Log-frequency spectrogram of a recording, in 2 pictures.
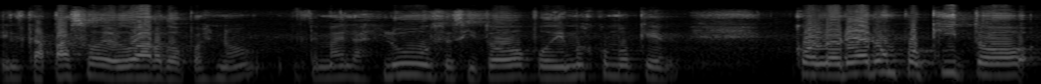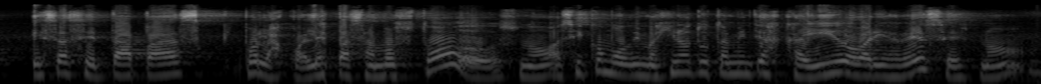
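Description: Speaking with a Peruvian accent, a woman talks at a fairly quick pace and medium pitch with ordinary pitch variation. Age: 40s. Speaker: singer-songwriter. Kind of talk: interview.

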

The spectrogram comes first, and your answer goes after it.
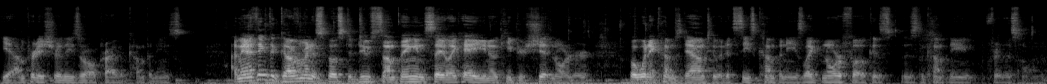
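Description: A man with a very deep, low pitch talks at a very fast pace with lively intonation. His loudness swings a lot, and the room echo is audible. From Sacramento area, California. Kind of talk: casual chat.

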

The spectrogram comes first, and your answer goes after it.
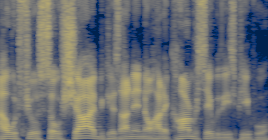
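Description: A man with a Californian accent speaks at a very fast pace in fairly low pitch. The recording is very clean with a silent background, and his pitch variation is ordinary. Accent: Californian American. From US West Coast (San Diego, California). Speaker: gaming YouTuber and streamer. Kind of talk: casual interview. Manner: halting, many fillers and repeats.

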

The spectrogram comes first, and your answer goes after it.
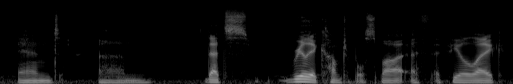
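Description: At a moderate pace, a man talks in a very deep, low pitch over a very clean recording with a silent background. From Texas (Beaumont, near Louisiana border). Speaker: rock guitarist. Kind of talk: casual chat.

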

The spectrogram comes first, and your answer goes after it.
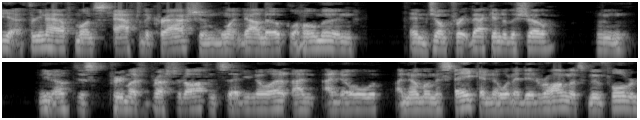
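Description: A man talks with an American accent at a medium pitch. His pace is fairly quick. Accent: often mistaken for US Southern. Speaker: pro gamer and ATV freestyler. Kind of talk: casual chat. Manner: animated.

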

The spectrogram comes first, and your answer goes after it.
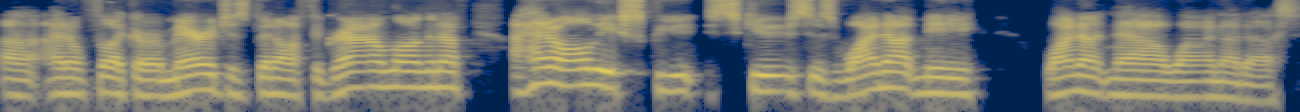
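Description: This man has an ordinary speaking voice at medium pitch, with ordinary pitch variation. He talks at a fairly quick pace, and the sound is dry and close with no echo. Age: young. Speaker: leadership coach and author. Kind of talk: interview.

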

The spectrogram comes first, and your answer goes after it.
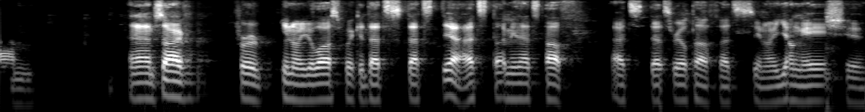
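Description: At a moderate pace, the speaker keeps a monotone, flat intonation on a very clean recording with a silent background. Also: man. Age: 30s. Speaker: hockey podcast co-host. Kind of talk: casual chat. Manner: halting, many fillers.

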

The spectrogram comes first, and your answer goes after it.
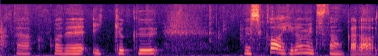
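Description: Speech moves at a fairly slow pace with fairly even intonation. Noticeable background noise runs underneath. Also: woman. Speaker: radio host. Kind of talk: live radio talk show. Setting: radio studio, live broadcast until 4 a.m.

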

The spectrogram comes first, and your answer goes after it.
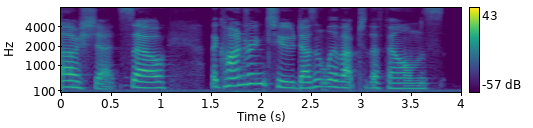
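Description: The background is quiet. A woman speaks in an animated tone at a moderate pace. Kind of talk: casual chat. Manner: loud.

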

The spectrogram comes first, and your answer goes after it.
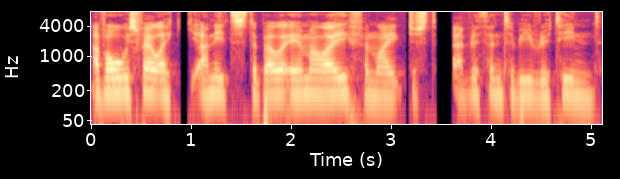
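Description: In an Edinburgh accent, a woman speaks fairly quickly at a fairly low pitch with monotone, flat intonation, on a very clean recording with a silent background and a dry, close sound with no echo. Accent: Scottish (Edinburgh). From Scotland, Edinburgh. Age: 20s. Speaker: singer-songwriter. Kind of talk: casual chat.

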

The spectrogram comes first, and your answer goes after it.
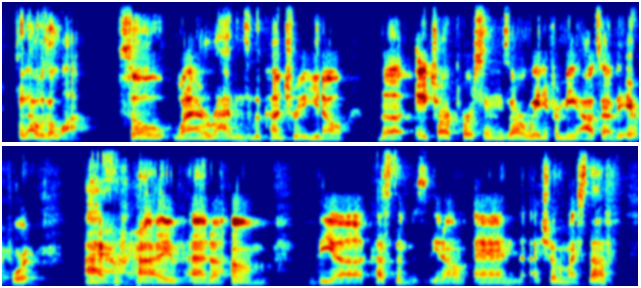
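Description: A man with a New York accent, fairly low in pitch, at a moderate pace with ordinary pitch variation. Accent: New York City. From Brooklyn, New York. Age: 20s. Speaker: music teacher and podcast host. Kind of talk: casual interview.

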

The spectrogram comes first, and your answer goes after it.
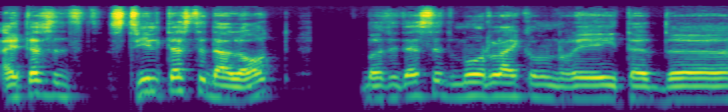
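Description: Speaking at a fairly slow pace in an Italian accent, a man has a dark, mellow tone and ordinary pitch variation. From Italy, Abruzzo. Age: young. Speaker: card game tournament champion. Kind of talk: casual interview.

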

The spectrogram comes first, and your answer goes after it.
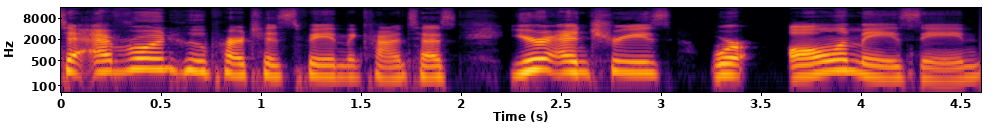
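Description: Loud and animated, a woman with a fairly high pitch swings very widely in pitch, recorded with a dry, close sound with no echo and a very clean, silent background. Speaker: podcast host. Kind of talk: casual chat. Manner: loud, animated.

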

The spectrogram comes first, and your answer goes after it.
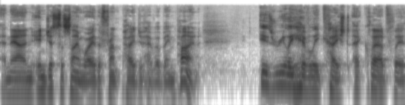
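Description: A very clean recording with a silent background, with an Australian accent. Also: man. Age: 40s. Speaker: security researcher. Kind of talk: casual chat.

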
